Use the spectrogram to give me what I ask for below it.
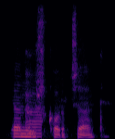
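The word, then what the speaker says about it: Janusz Korczak: you might have to correct my pronunciation here about um yanis corac did I say that right yanos kak there you go um who was a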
